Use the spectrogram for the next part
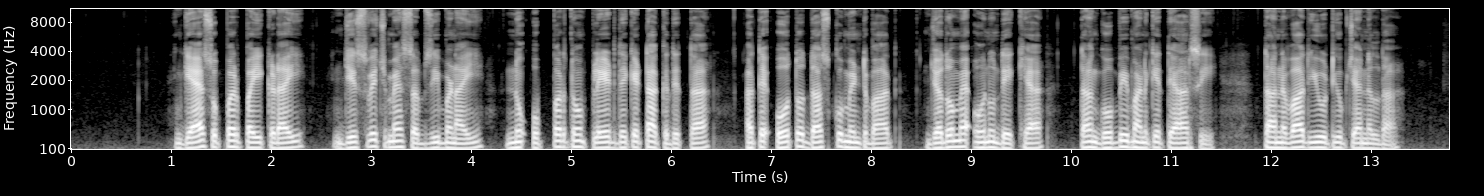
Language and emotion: Punjabi, neutral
